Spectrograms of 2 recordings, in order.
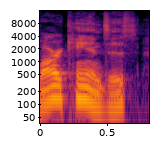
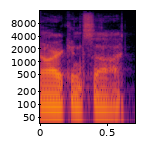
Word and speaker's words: Arkansas: I just committed, I don't know if it's a misdemeanor or what, but that is a crime in Arkansas to pronounce it Arkansas.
